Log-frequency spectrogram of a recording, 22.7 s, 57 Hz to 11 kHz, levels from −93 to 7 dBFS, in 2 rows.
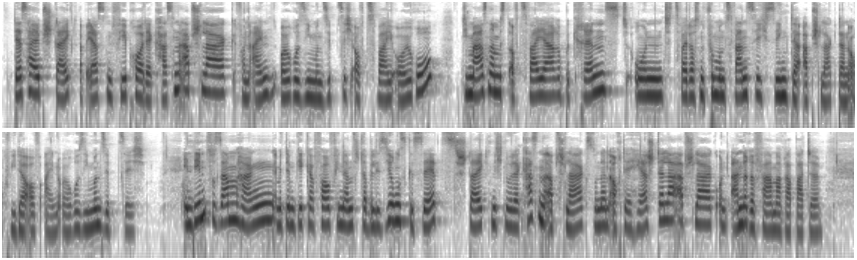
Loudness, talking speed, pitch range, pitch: -20 LUFS, 130 wpm, 200-240 Hz, 225 Hz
